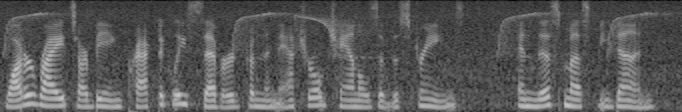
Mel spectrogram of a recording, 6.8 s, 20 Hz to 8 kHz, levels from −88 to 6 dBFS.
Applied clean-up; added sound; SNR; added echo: none; Water; 17 dB; none.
